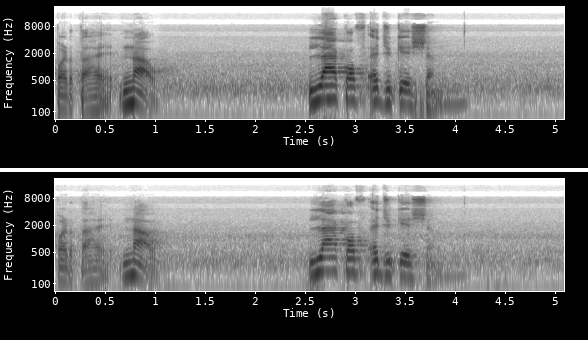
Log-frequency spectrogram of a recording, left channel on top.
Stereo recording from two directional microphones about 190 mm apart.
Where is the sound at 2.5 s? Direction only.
35° left (ahead or behind).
